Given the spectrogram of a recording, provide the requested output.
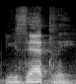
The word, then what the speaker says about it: exactly: 자, 그리고 그 다음에는 발음 exactly의 발음이 t가 거의 묶음이 돼서 exactly, 마치 크 발음이 나는 것처럼 t가 아닌 크 발음처럼 발음된다는 것도 기억하셔야 되겠습니다.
